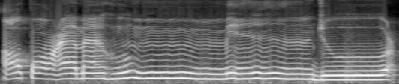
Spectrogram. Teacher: মিম সাকিনের বামে মিম আসছে, এটা এই মিম সাকিনকে গুণনা করে পড়ব।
